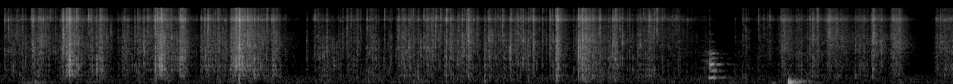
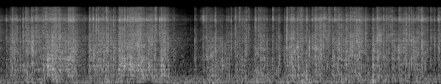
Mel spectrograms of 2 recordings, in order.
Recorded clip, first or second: first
